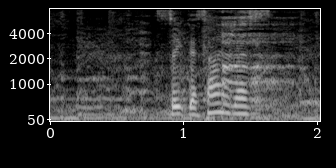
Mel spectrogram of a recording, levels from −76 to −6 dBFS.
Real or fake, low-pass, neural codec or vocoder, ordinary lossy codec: fake; none; codec, 16 kHz, 4 kbps, FreqCodec, larger model; none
